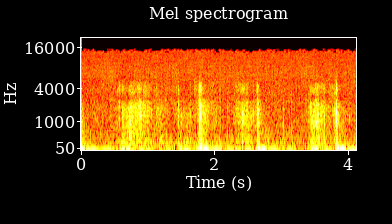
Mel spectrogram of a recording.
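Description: Paper letters rustle as a hand pulls them from a metal box.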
